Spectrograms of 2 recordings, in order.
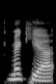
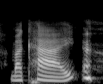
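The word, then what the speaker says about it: Mikiah: Sorry, not Makia. I was told how to pronounce her name. Makai Briscoe.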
